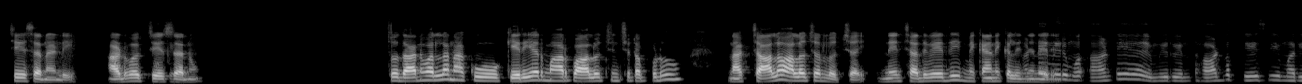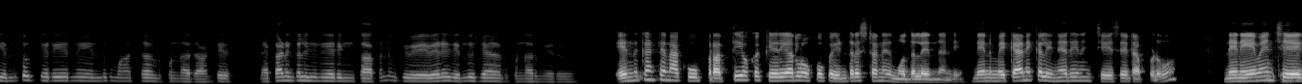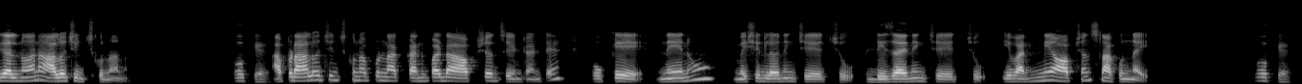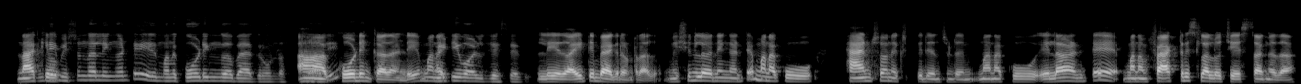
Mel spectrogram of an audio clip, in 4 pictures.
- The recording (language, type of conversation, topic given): Telugu, podcast, కెరీర్ మార్పు గురించి ఆలోచించినప్పుడు మీ మొదటి అడుగు ఏమిటి?
- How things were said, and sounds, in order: in English: "హార్డ్ వర్క్"; in English: "సో"; in English: "కేరీయర్"; in English: "మెకానికల్ ఇంజినీరింగ్"; in English: "హార్డ్‌వర్క్"; in English: "కెరీయర్‌నీ"; in English: "మెకానికల్ ఇంజినీరింగ్"; in English: "ఇంట్రెస్ట్"; in English: "మెకానికల్ ఇంజినీరింగ్"; in English: "ఆప్షన్స్"; in English: "మెషిన్ లెర్నింగ్"; in English: "డిజైనింగ్"; in English: "ఆప్షన్స్"; in English: "మెషీన్ లెర్నింగ్"; in English: "కోడింగ్ బ్యాగ్రౌండ్"; in English: "కోడింగ్"; in English: "ఐటీ"; in English: "ఐటీ బ్యాక్‌గ్రౌండ్"; in English: "మెషిన్ లెర్నింగ్"; in English: "హండ్స్ ఆన్ ఎక్స్పీరియన్స్‌డ్"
